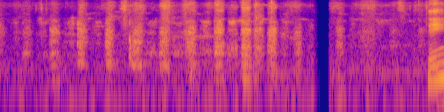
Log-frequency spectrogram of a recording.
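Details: Rottweiler puppy named Roy panting rapidly while playing fetch and bringing back a ball; quick breathy bursts repeat several times a second for about three seconds, with a brief pause, then a sharp scrape at the end.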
